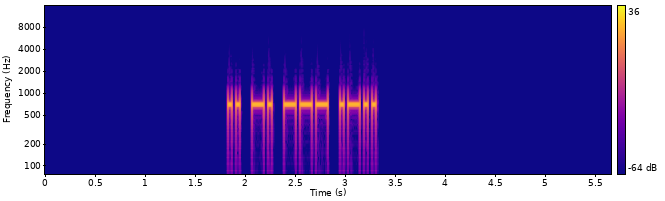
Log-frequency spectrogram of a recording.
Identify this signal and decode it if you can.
Morse code, heard as a keyed tone, about 29 wpm, 700 Hz. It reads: INOL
